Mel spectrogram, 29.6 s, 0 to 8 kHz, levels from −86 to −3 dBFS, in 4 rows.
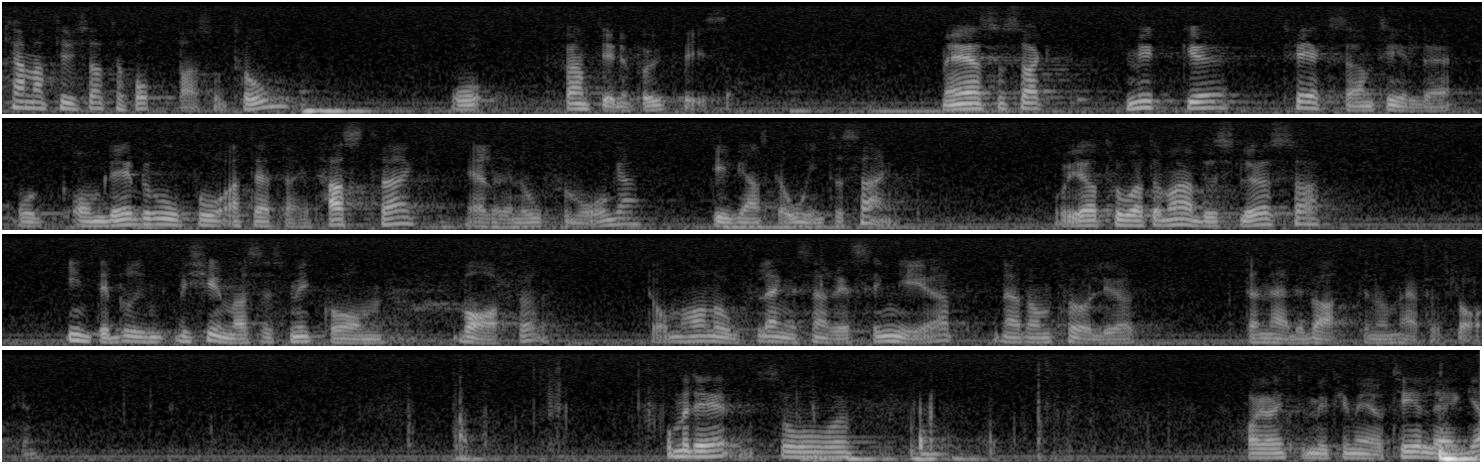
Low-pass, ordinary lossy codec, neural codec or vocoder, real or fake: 7.2 kHz; none; none; real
